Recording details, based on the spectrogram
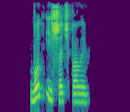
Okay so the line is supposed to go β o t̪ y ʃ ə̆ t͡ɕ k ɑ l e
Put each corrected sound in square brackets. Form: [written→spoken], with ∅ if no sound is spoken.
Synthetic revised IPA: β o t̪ [y→i] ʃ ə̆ t͡ɕ [k→p] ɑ l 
